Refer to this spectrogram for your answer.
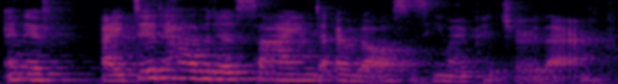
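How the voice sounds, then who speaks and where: A woman speaks with audible room echo. Noticeable background noise sits behind her. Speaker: software trainer. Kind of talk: tutorial. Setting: live online class. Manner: soft-spoken. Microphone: too quiet for some listeners.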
